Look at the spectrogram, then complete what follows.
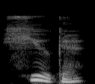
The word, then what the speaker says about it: hygge: In 2016, one of the candidates for the word of the year of Oxford dictionaries was h Y g e pronounced huger.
